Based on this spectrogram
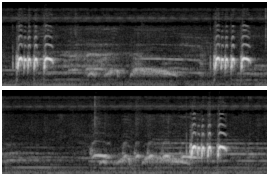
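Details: Local zebra dove singing as a lure to set off other doves: three phrases of rapid, staccato ringing coos, each about half a second long, separated by gentler, wavering background bird notes.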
